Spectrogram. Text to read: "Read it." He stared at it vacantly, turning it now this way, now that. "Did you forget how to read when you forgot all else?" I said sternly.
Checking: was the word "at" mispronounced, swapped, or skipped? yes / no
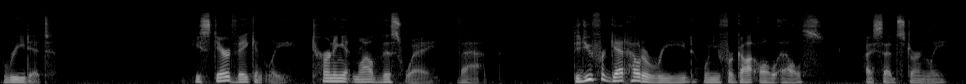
yes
